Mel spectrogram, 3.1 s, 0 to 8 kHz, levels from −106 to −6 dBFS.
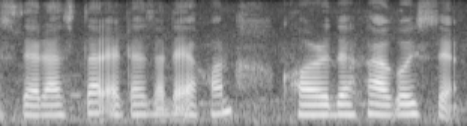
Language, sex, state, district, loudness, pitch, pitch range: Assamese, female, Assam, Kamrup Metropolitan, -19 LUFS, 195 Hz, 190-200 Hz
